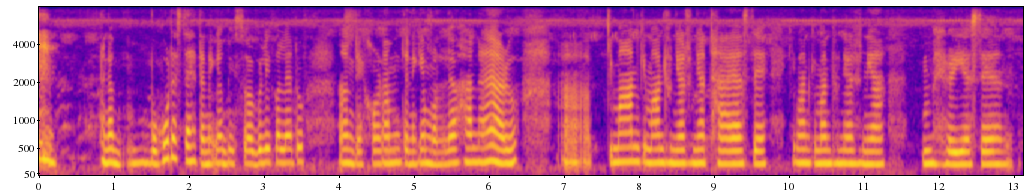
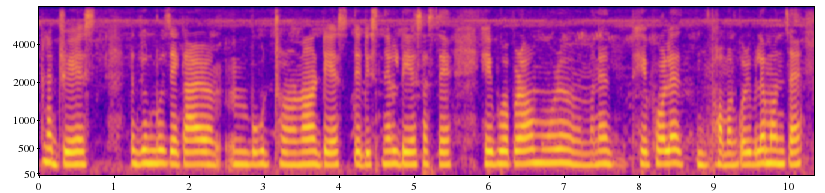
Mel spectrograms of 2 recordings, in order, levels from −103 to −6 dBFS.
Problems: constant background noise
